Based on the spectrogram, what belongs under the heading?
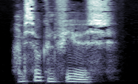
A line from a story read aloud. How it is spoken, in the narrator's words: I murmur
